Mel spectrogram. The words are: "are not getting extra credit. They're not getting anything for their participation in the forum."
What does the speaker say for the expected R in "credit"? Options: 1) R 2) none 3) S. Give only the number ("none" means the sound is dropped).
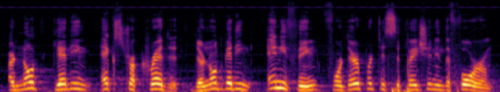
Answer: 1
